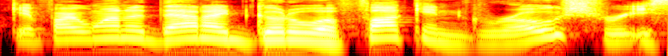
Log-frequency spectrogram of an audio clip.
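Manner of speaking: usual speaking voice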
